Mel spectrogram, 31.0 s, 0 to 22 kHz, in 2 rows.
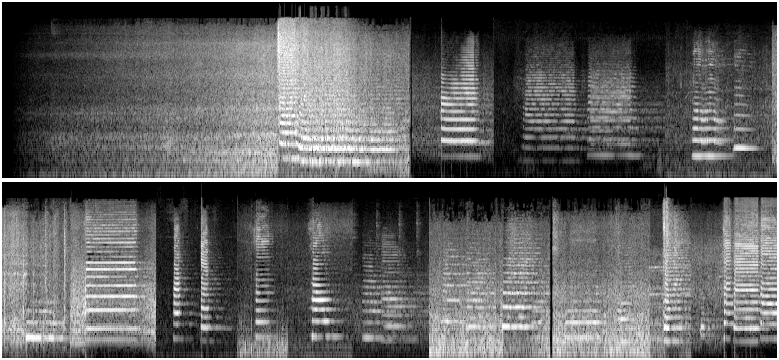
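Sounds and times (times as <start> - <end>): train rushing past: 0.2 - 10.6, 11.7 - 31.0
train horn blasts: 5.5 - 8.2, 8.8 - 15.2, 15.9 - 31.0
two-tone train horn: 5.5 - 8.2, 8.8 - 15.2, 15.9 - 31.0.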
